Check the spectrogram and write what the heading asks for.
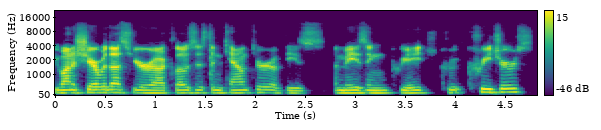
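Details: Adult male speaker; ordinary speech.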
